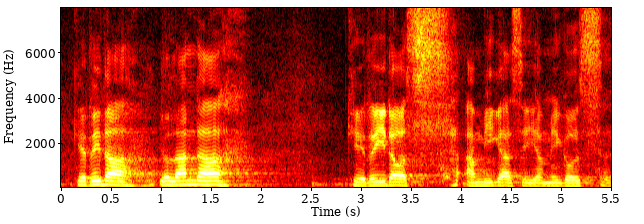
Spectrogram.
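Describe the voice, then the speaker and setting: A man with a German accent talks at a very slow pace, his pitch fairly high with ordinary variation. Noticeable background noise runs under his voice. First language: German (speaking Spanish). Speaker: president of a support association. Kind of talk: formal ceremonial speech. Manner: halting.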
